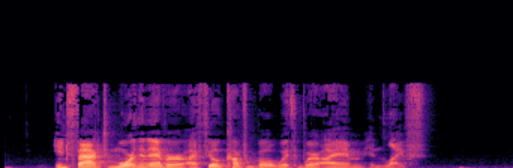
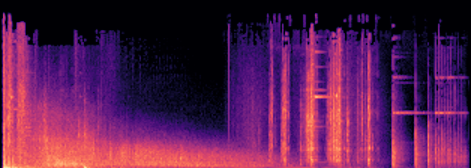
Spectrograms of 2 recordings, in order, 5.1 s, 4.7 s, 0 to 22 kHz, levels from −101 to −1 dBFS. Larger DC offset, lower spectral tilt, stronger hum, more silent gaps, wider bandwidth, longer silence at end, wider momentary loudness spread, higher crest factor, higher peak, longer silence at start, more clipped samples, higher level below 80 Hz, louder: neither; first, -5.5 dB/octave vs -3.5 dB/octave; neither; neither; second, 11.5 kHz vs over 20 kHz; first, 0.95 s vs 0.05 s; about the same, 16 LU vs 15 LU; about the same, 22 dB vs 20 dB; about the same, -2 dBFS vs 0 dBFS; first, 0.55 s vs 0 s; neither; second, -54 dBFS vs -26 dBFS; about the same, -23 LUFS vs -21 LUFS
